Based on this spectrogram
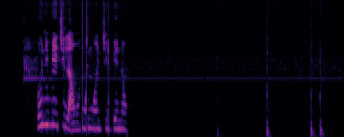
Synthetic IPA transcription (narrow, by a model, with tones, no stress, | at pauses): o˦nĩ˦me˦˨d͡ʒi˦˨la˨w̃ɔ̃˧˦wɔ̃˦i˦w̃ɔ̃˦d͡ʒi˦ɡ͡be˦nãː˦˨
